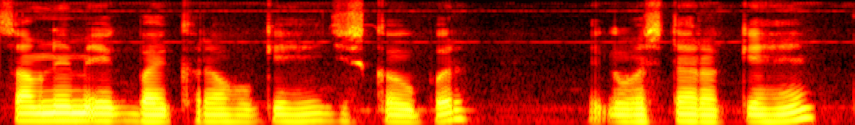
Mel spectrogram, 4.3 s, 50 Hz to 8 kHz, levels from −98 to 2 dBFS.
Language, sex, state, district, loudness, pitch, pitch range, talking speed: Hindi, male, Arunachal Pradesh, Longding, -18 LUFS, 115 Hz, 115-125 Hz, 195 wpm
